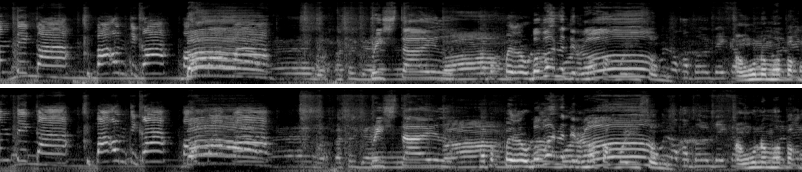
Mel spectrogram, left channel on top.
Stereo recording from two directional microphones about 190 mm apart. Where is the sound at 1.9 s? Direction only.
45° left (ahead or behind).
